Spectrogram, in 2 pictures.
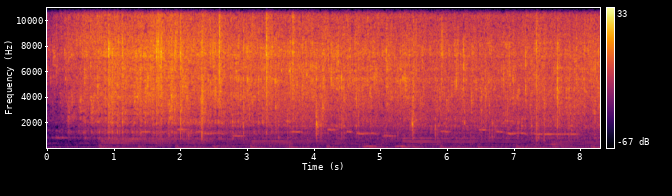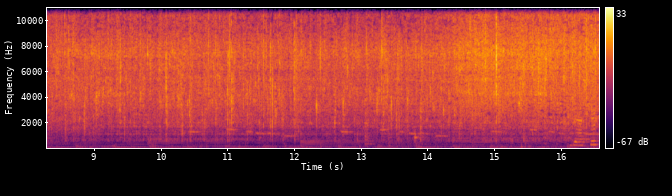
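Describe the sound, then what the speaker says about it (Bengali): Onions fry in a pan with cinnamon tempering over low to medium flame, a steady close sizzle with occasional scraping stirs, continuous and moderately loud beneath a repeating low music loop. "পেঁয়াজটা ভালো করে নাড়াচাড়া করে"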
